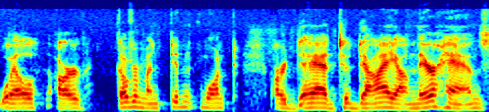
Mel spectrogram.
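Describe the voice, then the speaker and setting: A woman's fairly low voice in an American accent, at a very slow pace. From US Midwest, Chicago. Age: 80s+. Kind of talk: interview testimony. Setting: retirement home. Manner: halting, with hesitations.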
